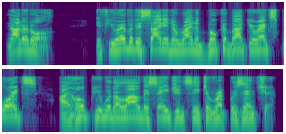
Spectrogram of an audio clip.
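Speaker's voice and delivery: high-pitched Brooklyn agent making a pitch; Brooklyn accent. Acted. New York agent wooing a prospective client, strong Brooklyn accent. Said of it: "a voice with a strong Brooklyn accent".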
